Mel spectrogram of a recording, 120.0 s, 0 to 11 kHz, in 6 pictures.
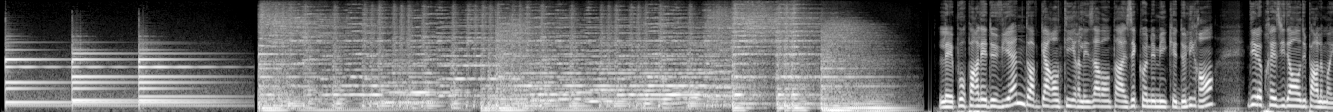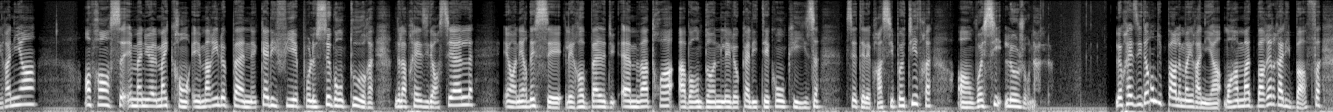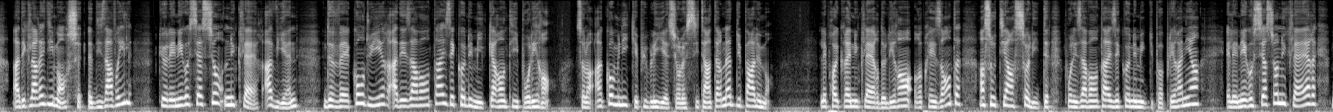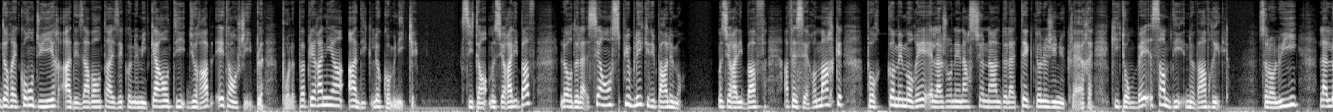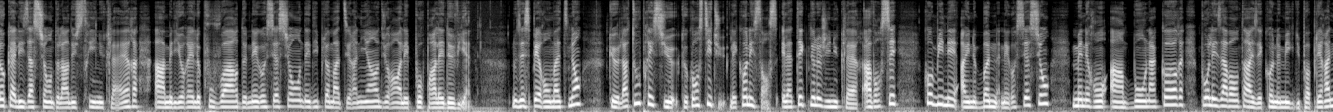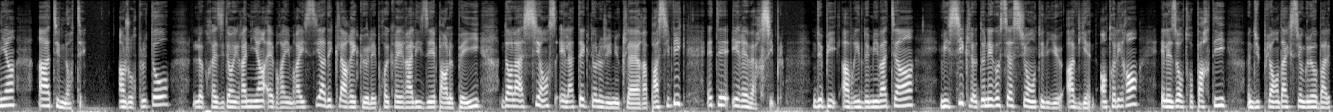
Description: Bulletin d'information Du 11 Avril 2022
